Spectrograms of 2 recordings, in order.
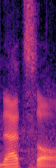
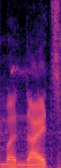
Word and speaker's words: Neitzel: I have good family friends from Wisconsin Rapids, Neitzel, though they pronounce this one Netzel, I think. Okay. But I'm a Neitzel, old German guy.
